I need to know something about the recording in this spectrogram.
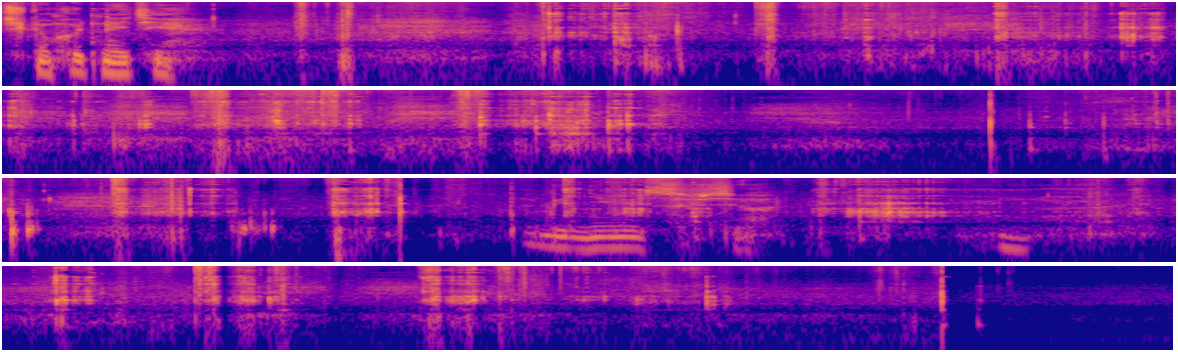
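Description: A pick strikes and scrapes into soil and stones, thudding and crunching.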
